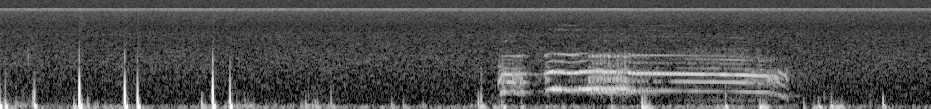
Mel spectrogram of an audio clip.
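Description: Scattered sharp taps and knocks, loudest in the first two seconds, then a rooster crowing once about three and a half seconds in: one long held note lasting about two seconds that falls slightly at the end.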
